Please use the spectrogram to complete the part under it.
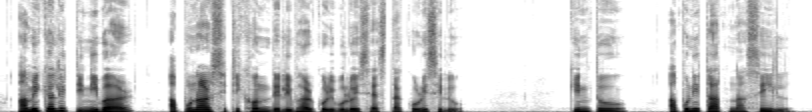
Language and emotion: Assamese, sad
